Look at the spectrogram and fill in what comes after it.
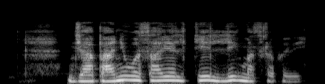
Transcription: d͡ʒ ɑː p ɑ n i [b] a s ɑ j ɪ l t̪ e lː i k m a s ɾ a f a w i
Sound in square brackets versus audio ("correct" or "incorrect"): incorrect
